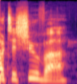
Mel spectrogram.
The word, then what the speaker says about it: Teshuva: Is that how you pronounce it? Teshuva? Oh, Teshuva.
